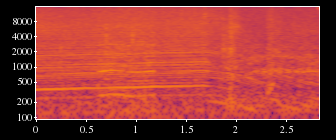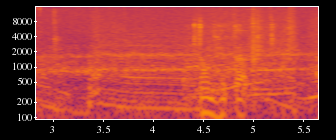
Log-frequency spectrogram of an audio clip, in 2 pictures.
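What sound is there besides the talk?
race car rear tires skidding and squealing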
